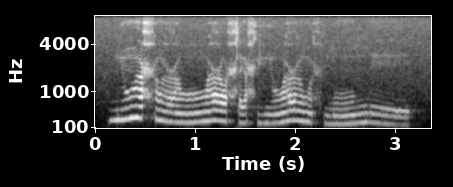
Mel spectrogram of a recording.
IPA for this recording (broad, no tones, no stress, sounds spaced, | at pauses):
bʲ õː ɐ̯ ħ õ ʕ ɔ̃ː ʕ ɔ ħ ɾ e ħ vʲ ɔ̃ ʕ õː ħ m õː ŋ͡m eː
